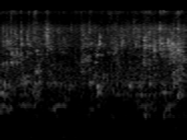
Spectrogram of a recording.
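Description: Liquid sludge remover pours steadily into turtle tank water, a faint continuous trickle with no talking.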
